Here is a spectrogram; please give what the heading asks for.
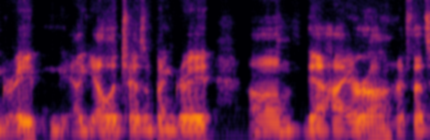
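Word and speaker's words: Hiura: Hira, if that's how you pronounce his name. Hira.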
